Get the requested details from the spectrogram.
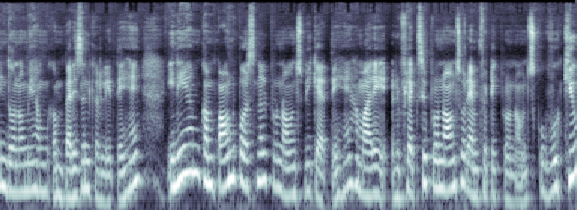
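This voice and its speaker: A woman teaching an English grammar lesson, explaining in Hindi. She reads the English examples slowly and deliberately, asks and answers her own questions, and fills pauses with "uh". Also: fairly low pitch, dark tone. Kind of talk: classroom-style grammar lesson.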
